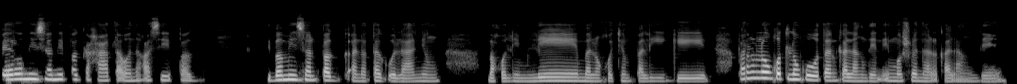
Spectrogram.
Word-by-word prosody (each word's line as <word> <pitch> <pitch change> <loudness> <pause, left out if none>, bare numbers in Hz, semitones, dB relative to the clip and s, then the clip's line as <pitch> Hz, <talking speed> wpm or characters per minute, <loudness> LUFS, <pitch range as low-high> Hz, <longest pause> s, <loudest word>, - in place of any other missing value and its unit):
Pero 235 +3 +6
minsan 240 -2 +5
may 235 - +4
pagkakataon 185 - -3
na 95 - -5
kasi 195 - -2
pag - - -4 0.7
'di - - -5
ba, 205 - +6
minsan 215 -1 +4
pag 190 -2 +3 0.2
ano 155 -2 -4
tag-ulan 145 -3 -2
yung 155 0 -7 0.5
makulimlim 160 +3 -1
malungkot 150 -1 -4
yung 155 - -11
paligid 145 -1 -5 0.2
parang 285 +4 +2
lungkot-lungkutan 230 -9 +5
ka 165 - +2
lang 155 -1 -3
din 150 -1 -4
emosyonal 160 -2 -3
ka - - -4
lang 75 0 -8
din. 135 - -7
165 Hz, 160 wpm, -22 LUFS, 150-215 Hz, 0.7 s, Pero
